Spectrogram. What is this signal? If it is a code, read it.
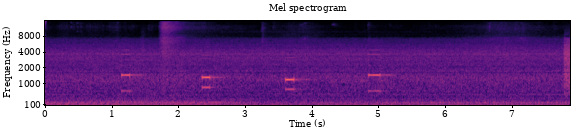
DTMF, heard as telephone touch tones, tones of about 150 ms, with radio hiss, a squelch burst at the end, room echo and the noise inside a bus. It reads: 3 8 4 3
